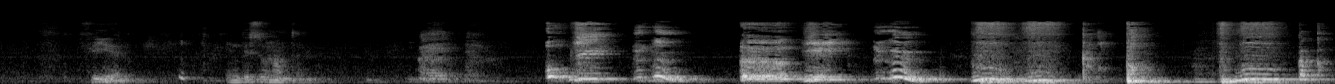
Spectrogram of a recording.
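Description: A middle-aged man speaks expressively into a microphone, his voice growing louder and more forceful.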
